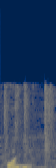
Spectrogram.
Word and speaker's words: poignant: pathetic 1000 boasting a silent G within it. This word has positive connotations like emotional and moving, though it's also just darn sad. Long, what is poin? That's right, poignant.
